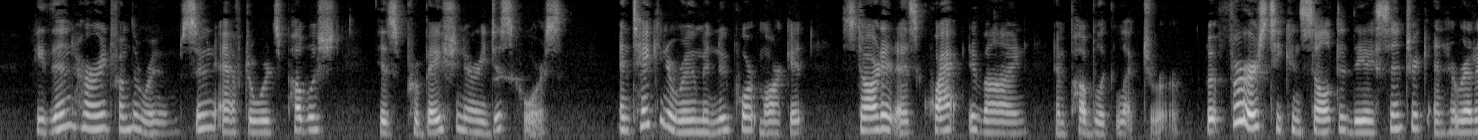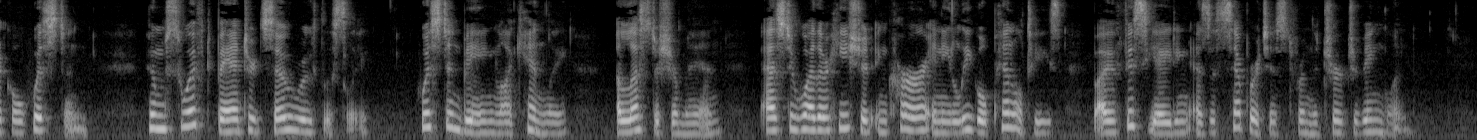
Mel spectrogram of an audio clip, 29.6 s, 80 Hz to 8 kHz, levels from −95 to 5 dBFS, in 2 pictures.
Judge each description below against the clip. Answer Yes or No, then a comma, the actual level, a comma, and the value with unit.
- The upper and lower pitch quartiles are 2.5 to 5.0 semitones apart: Yes, average, 4.1 semitones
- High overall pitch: Yes, high, 210 Hz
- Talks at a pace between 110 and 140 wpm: Yes, slow, 135 wpm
